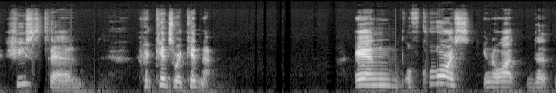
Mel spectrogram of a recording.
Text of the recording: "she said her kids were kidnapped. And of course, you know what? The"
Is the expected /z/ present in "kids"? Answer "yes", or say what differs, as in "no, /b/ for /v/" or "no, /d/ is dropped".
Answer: yes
